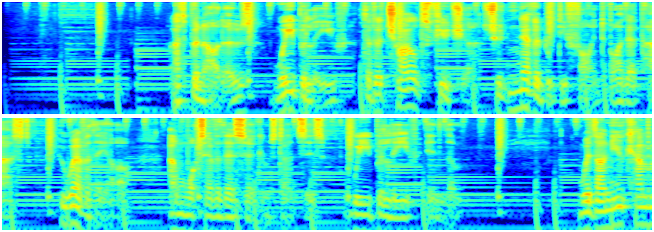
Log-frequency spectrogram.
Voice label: Ad Voice

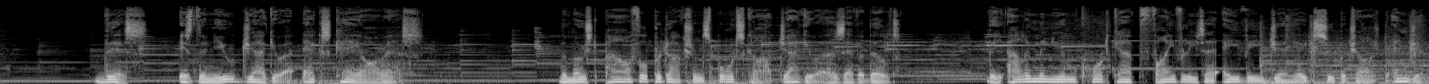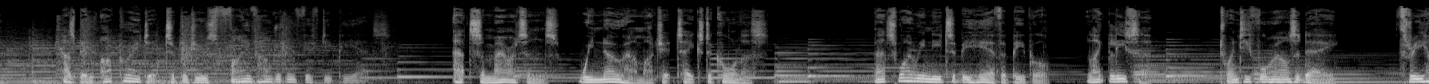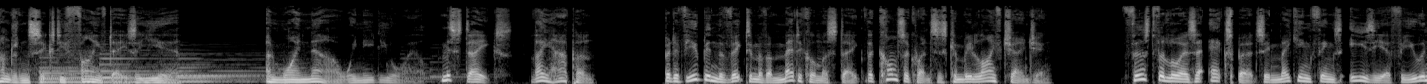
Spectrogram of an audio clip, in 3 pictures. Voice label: Commercials documentaries

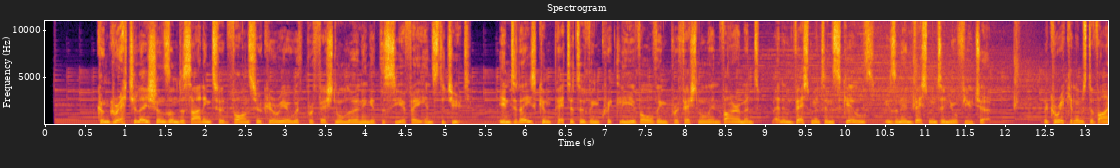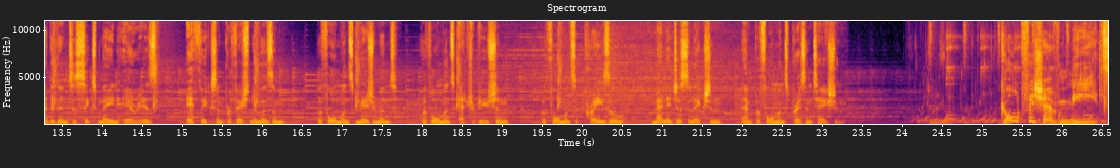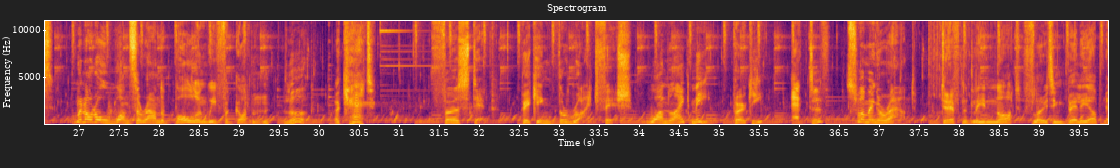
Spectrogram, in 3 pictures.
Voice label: eLearning

